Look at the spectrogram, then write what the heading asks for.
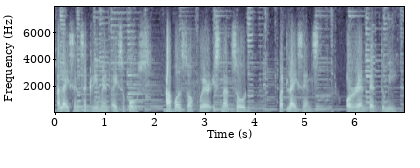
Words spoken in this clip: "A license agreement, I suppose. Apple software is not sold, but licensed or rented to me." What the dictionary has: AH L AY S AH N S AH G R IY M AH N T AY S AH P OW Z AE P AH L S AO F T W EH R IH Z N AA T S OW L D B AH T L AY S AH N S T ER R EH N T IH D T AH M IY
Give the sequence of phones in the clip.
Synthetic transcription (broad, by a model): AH L AY S AH N S AH G R IY M AH N T AY S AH P OW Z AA P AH L S AO F T W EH R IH S N AA T S OW L D B AH T L AY S AH N S T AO R EH N T IH D T AH M IY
